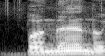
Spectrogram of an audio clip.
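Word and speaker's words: banana: 바나나도 버네너 이렇게 된다는 거야. 버네너 이렇게.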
